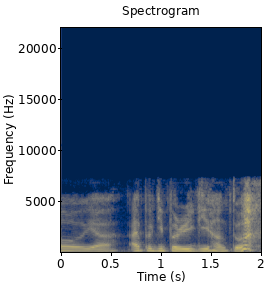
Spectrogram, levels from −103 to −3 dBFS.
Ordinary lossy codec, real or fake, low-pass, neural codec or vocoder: none; fake; 7.2 kHz; codec, 16 kHz, 8 kbps, FunCodec, trained on Chinese and English, 25 frames a second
